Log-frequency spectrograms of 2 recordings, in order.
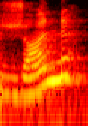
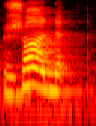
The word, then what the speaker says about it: jaune: لأن هنا نتحدث فيما يخص الكتابة إنما في النطق جون au masculin, jaune au féminin لا يتغير نفس الشيء.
